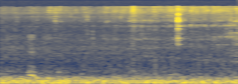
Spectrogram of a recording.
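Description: Steady low wind rumble on the microphone, with faint distant voices and a few light clicks in the second half.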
